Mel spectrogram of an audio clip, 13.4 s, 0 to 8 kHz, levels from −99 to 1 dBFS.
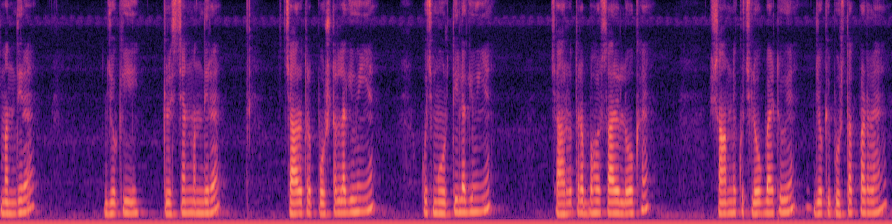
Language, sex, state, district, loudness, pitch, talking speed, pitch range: Hindi, male, Bihar, Samastipur, -26 LUFS, 155 Hz, 160 wpm, 145-165 Hz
